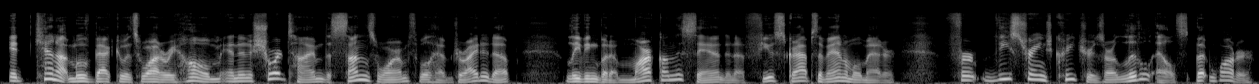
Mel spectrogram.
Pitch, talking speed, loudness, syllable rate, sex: 135 Hz, 210 wpm, -22 LUFS, 5.2 syllables/s, male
